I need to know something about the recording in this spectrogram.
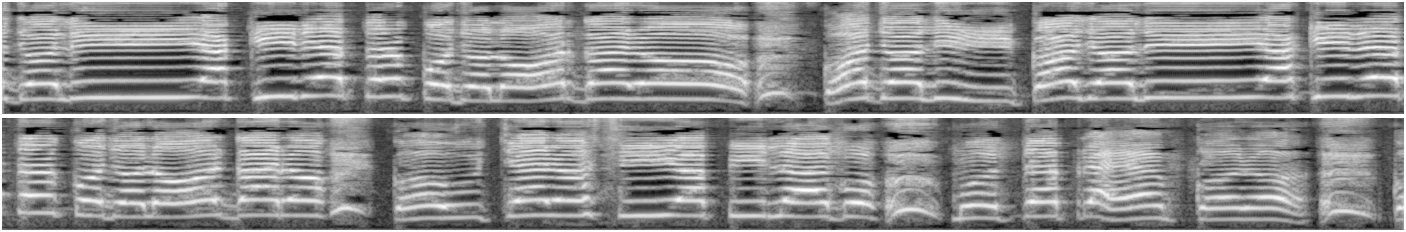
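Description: A young boy singing an Odia song unaccompanied, in a high voice, with long held notes and short breaks for breath between phrases.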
